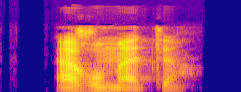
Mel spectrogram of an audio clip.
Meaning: seasoning, herb, spice, especially one with a strong, pleasant odour
- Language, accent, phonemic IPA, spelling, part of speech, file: French, France, /a.ʁɔ.mat/, aromate, noun, LL-Q150 (fra)-aromate.wav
